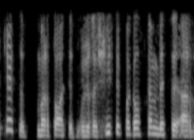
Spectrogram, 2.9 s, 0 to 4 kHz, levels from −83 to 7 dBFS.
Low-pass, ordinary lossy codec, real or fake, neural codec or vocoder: 3.6 kHz; AAC, 16 kbps; fake; codec, 16 kHz, 4.8 kbps, FACodec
